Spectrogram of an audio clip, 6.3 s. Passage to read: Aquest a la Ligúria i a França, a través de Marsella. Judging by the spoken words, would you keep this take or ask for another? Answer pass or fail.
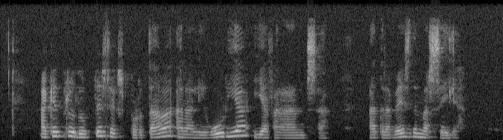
fail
